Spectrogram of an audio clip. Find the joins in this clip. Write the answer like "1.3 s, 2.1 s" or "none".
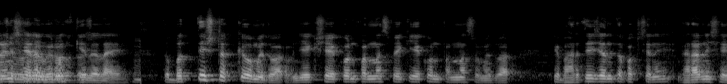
1.3 s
